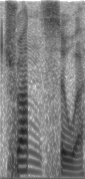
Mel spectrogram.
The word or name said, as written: transsewa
